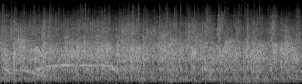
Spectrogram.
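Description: An audience claps steadily for about three seconds in answer to a call for applause from those who were spanked as children, a dense, even wash of many hands with no pause or break. No one speaks over it.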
